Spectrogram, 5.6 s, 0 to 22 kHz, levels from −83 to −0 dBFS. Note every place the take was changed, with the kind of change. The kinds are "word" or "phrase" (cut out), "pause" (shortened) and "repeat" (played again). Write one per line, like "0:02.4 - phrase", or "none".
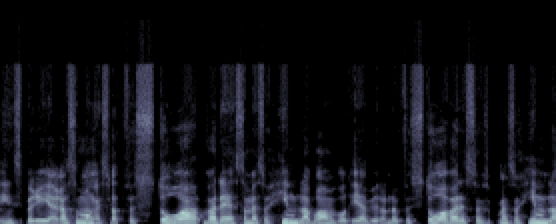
0:01.1 - word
